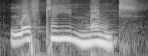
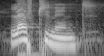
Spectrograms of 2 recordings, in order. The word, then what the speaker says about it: lieutenant: Lieutenant. Lieutenant. So, left you don't have to pronounce.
